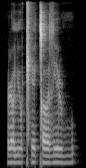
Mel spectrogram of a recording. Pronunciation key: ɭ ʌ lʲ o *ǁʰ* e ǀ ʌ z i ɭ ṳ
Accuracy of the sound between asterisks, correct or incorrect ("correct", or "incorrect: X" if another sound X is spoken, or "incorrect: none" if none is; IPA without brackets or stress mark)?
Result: correct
